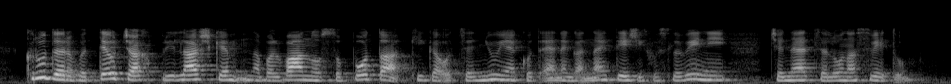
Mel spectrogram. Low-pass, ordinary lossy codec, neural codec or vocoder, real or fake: 5.4 kHz; none; none; real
